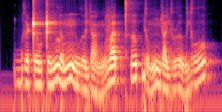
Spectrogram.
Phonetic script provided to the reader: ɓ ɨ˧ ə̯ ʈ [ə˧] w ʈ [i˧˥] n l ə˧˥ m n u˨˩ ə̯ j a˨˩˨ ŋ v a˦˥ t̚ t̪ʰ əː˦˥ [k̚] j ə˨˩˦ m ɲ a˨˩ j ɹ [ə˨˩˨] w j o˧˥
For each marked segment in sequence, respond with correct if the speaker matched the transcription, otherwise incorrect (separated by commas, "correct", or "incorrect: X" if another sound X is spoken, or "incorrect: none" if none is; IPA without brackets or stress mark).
correct, incorrect: e˧˥, incorrect: p̚, correct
